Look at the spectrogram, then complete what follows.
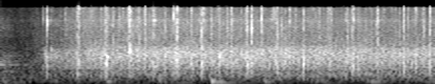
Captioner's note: audience applauding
